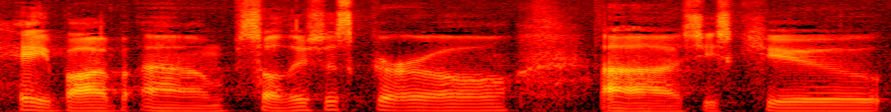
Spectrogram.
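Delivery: soft and slow, halting admission; quiet slow shy confession; nervous confession. Retold or imitated. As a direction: tiptoe into asking to date his daughter.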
